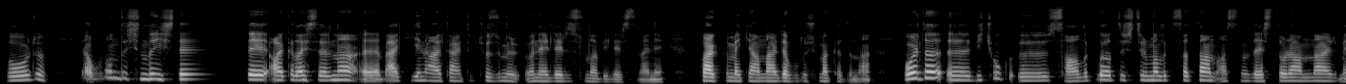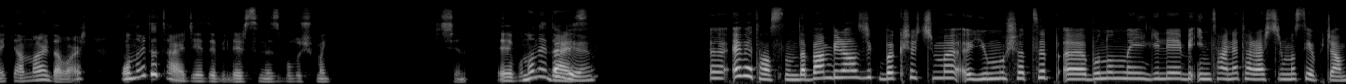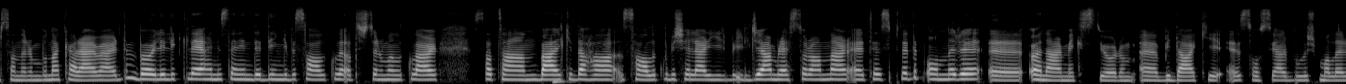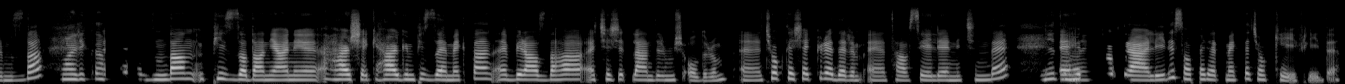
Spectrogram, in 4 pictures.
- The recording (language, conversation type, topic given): Turkish, advice, Sosyal hayatın yüzünden sağlıklı alışkanlıklarını ihmal ettiğini düşünüyor musun?
- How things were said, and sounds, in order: distorted speech; other background noise; tapping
